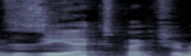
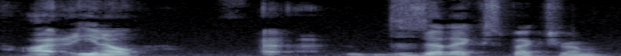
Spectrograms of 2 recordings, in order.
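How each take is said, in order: First: The name is said the American way. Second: The name is said the British way.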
